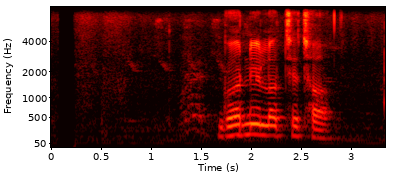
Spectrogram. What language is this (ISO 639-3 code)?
nep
